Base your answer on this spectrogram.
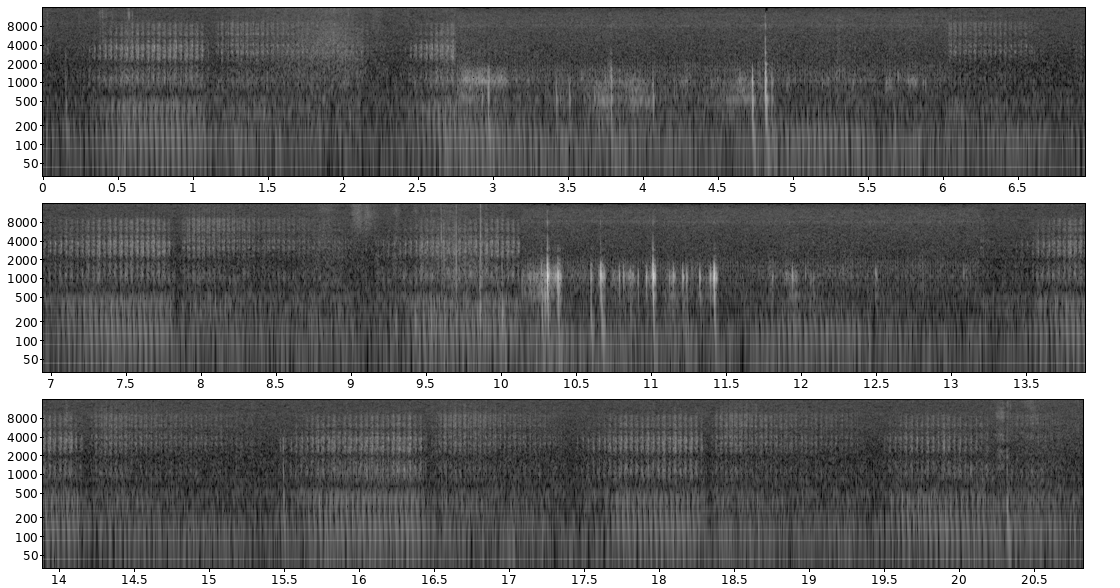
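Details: Pet cat relaxing at bedtime, purring softly and steadily in rhythmic pulses that rise and fall with each breath, with a short burst of sharp clicks near the middle.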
